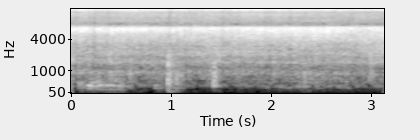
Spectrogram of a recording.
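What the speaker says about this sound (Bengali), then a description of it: "এদিকে মাছ ভাজা হচ্ছে" Fish fries in hot oil in a home kitchen, giving a loud, steady, close sizzle throughout, with a few brief scraping stirs breaking through.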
